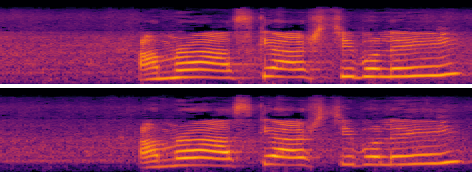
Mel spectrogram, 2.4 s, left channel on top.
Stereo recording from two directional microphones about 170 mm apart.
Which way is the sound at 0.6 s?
5° right (ahead or behind).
